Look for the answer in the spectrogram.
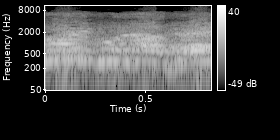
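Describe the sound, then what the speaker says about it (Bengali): A dense crowd shouts political slogans in unison at a heated rally, a loud, close roar of many voices that swells and dips over a short burst. "একজন আরেকজনের বিরুদ্ধে দিয়ে যাচ্ছে অশালীন স্লোগান"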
